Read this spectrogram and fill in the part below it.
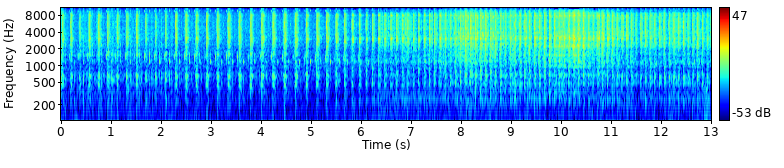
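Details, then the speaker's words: Homemade compressed-air engine from scrap, copper pipe cylinder, running on a compressor with its valve groaning for lack of oil: quick, light chuffs that soften and spread out as it slows. "let's crank it up a little bit it'll run in any position although you can hear it slowing down"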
